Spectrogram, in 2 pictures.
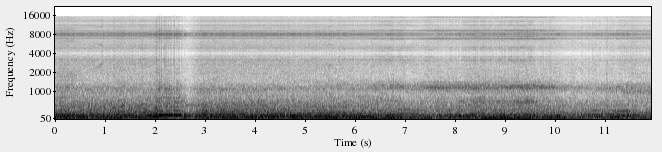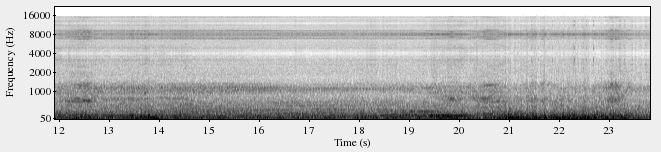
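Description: BMW 528i's M52B28 straight-six engine running hard on track, heard inside the cabin together with road and wind noise. The engine note rises and falls, and it gets louder again near the end.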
